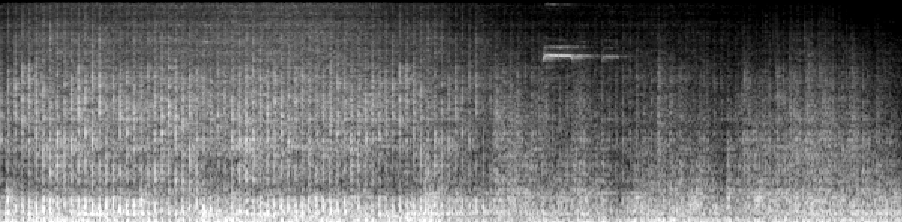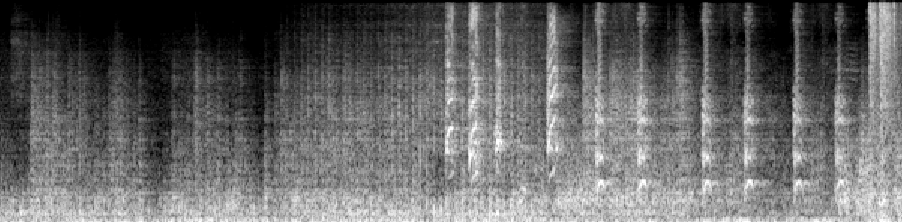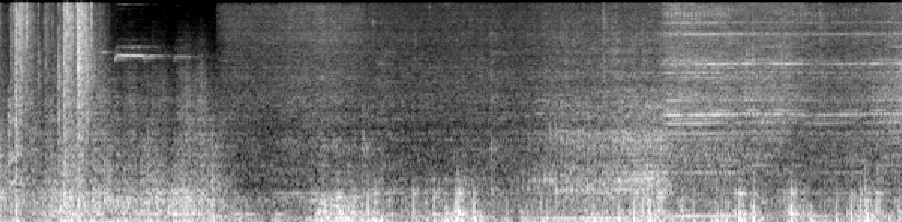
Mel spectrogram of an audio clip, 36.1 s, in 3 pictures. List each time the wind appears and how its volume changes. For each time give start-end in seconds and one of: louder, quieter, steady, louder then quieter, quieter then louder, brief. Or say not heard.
0.0-36.0 steady.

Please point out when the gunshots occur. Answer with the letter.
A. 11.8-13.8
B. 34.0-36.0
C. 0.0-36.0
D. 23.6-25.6
D.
